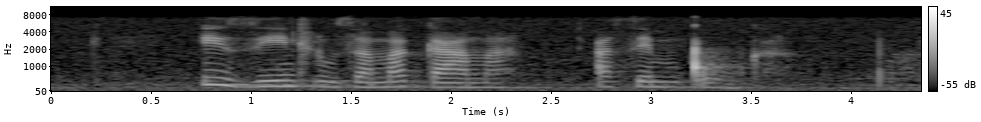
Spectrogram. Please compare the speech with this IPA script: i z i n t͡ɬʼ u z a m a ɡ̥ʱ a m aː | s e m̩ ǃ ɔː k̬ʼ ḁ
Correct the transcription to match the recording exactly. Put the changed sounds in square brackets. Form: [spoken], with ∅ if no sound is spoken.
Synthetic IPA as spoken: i z i n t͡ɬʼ u z a m a ɡ̥ʱ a m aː | s e m̩ ǃ ɔː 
